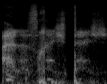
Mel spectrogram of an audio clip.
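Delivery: breathy, very quiet, barely-there whisper. Reading a story, a character answers a knock at the door, whispering. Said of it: "hat Mickey geflüstert".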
